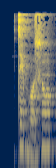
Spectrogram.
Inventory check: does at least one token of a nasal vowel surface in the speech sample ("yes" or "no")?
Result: yes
